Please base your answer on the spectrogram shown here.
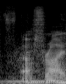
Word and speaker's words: Frey: Fry, sorry. They called it Fry, but it's spelled Frey.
